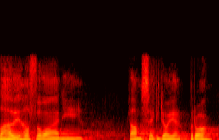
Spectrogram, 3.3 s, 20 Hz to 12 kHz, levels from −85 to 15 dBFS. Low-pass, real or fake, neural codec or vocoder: 7.2 kHz; fake; codec, 16 kHz, 2 kbps, X-Codec, HuBERT features, trained on balanced general audio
